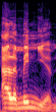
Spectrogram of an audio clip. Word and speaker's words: aluminium: steel uh aluminium aluminium how do americans say it because we say aluminium they say aluminum in it that's it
